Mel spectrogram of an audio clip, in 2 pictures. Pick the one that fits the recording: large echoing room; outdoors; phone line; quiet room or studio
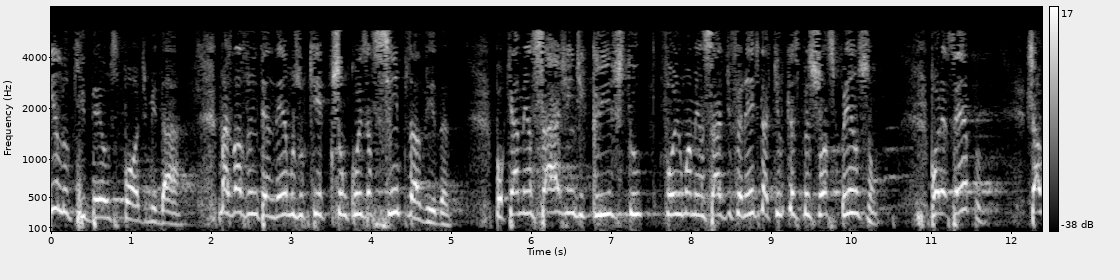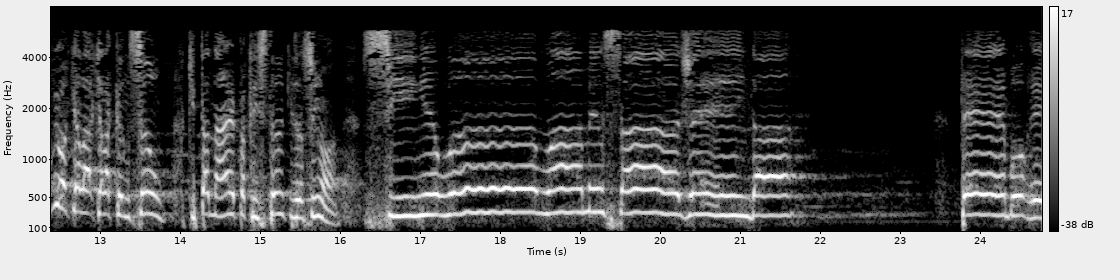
large echoing room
